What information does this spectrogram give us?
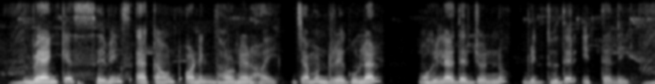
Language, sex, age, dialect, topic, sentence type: Bengali, female, 18-24, Northern/Varendri, banking, statement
